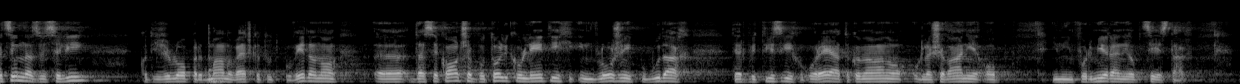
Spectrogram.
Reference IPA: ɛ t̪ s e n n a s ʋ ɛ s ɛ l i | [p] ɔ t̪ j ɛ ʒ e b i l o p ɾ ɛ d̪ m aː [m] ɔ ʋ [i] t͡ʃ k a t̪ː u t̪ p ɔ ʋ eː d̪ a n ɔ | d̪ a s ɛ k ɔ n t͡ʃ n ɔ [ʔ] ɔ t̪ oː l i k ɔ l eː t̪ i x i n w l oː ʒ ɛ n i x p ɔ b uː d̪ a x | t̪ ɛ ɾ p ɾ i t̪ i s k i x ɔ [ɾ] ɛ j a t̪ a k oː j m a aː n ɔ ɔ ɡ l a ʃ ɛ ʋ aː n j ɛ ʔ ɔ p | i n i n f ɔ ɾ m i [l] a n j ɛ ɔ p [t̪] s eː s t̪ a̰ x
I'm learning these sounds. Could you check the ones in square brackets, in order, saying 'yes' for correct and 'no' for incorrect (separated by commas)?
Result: no, no, no, no, yes, no, yes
